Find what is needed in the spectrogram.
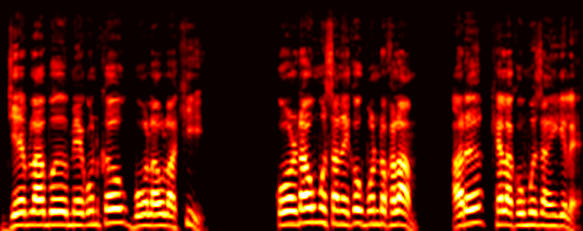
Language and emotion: Bodo, angry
